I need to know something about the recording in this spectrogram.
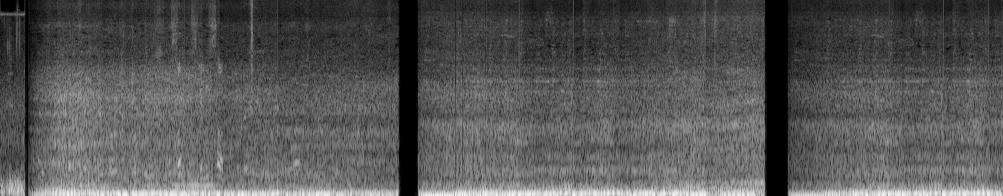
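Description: Road noise rumbles steadily from inside a moving car.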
